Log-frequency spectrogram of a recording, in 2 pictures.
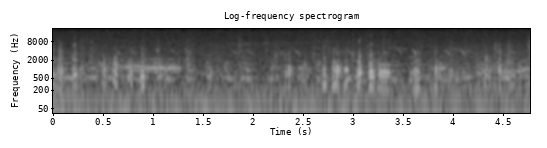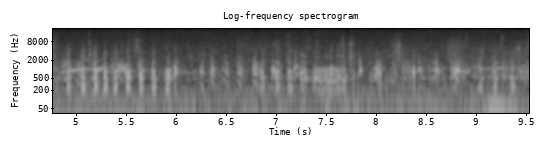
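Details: A chicken flock clucking continuously, many short rapid clucks and chatter from several hens overlapping throughout, with no clear crow.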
